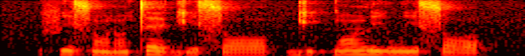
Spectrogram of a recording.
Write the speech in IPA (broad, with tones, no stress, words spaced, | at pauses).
fi˧sɔ̃˨ɾɔ̃˨˦ tɛ˦˨ɡi˨ sɔ˧ | ɡi˧ɡ͡bɔ̃˦li˧wi˧ sɔ˨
